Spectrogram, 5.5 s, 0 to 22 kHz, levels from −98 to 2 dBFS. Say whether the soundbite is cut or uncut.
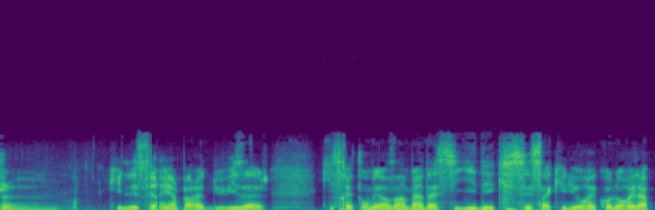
uncut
